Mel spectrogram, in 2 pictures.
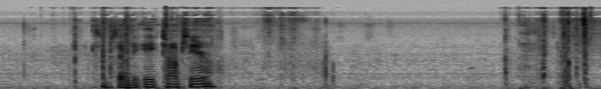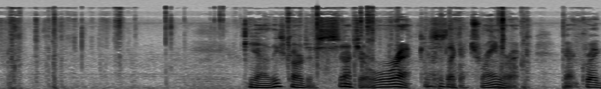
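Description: Plastic binder pages rustle and crinkle as they are turned.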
